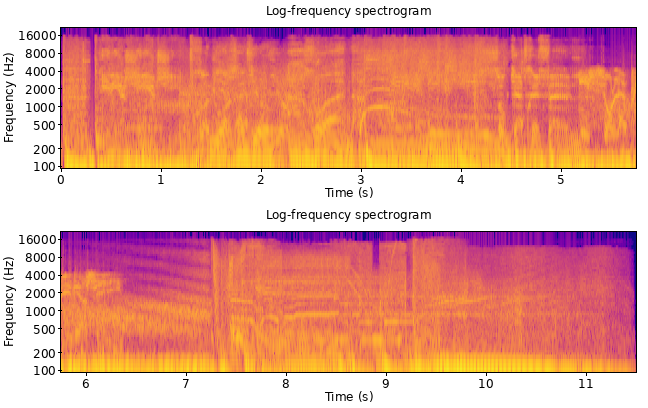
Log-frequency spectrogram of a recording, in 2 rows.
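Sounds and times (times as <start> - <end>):
radio jingle: 0.0 - 11.4.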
